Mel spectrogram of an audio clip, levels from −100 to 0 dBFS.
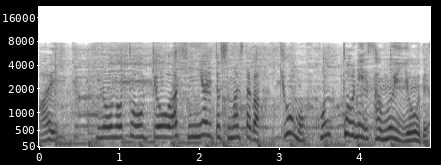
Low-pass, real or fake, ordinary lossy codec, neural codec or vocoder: none; fake; none; codec, 16 kHz, 16 kbps, FreqCodec, smaller model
